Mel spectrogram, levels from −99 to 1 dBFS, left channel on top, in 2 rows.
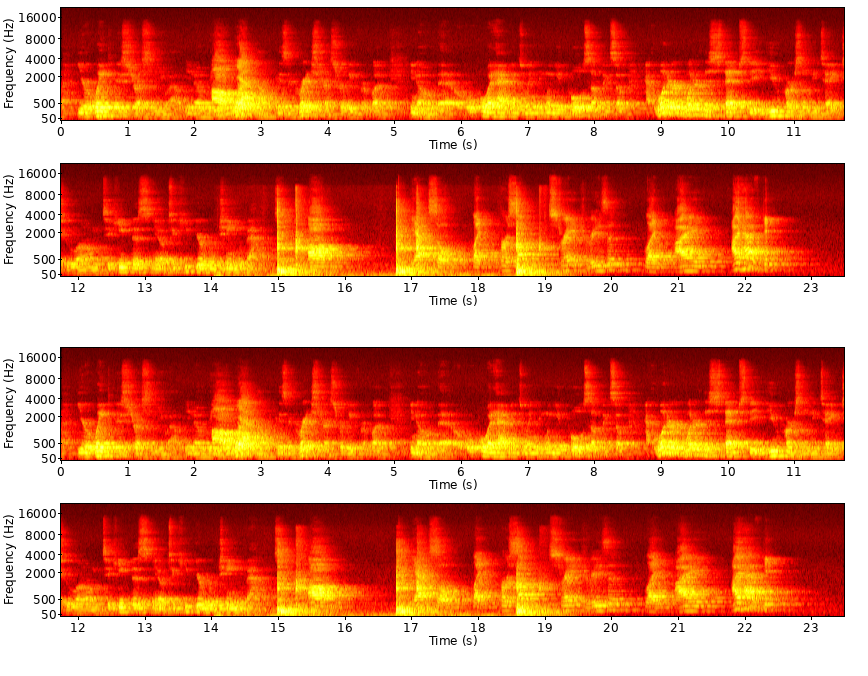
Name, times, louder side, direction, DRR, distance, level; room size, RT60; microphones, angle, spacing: voice 1, 0.0-15.1, equal, 10° right, -2 dB, 1.3 m, -25 dB
voice 2, 2.3-2.8 15.4-15.8 17.0-17.6 17.9-18.1 18.3-20.2 20.5-20.7 20.9-21.4 21.8-22.3, left 1 dB, 45° left, 0 dB, 1.4 m, -23 dB
sound 1, 14.0-14.2 14.8-15.8 16.0-18.2 18.4-19.2, left 1 dB, 85° left, 1.1 m, -21 dB
12.0 x 4.3 x 4.8 m, 1.3 s
head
